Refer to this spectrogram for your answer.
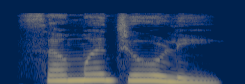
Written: ಸಮಜೋಳಿ

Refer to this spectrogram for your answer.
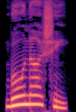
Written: ಬನಸಿ

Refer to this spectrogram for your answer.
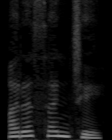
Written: ಅರಸಂಚೆ

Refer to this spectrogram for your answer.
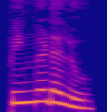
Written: ಪಿಂಗಡಲು

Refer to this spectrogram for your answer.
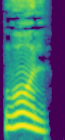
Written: ವೋಲ್

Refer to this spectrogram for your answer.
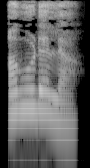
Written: ಅವುಡಲ

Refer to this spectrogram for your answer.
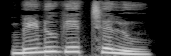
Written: ಬಿಡುಗೆಚ್ಚಲು

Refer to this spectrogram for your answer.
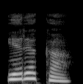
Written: ಏರಿಕ್ಕು

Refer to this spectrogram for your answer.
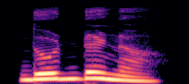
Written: ದೊಡ್ಡಣ

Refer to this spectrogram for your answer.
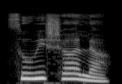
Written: ಸುವಿಶಾಲ

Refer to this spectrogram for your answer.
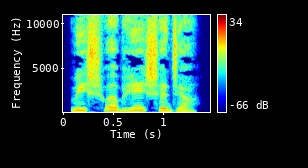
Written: ವಿಶ್ವಭೇಷಜ

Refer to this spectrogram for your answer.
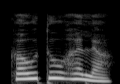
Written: ಕುತೂಹಲಿ

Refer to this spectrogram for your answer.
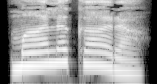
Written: ಮಾಲಗಾರ

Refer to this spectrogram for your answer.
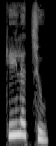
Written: ಗಾಲೀಚ

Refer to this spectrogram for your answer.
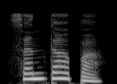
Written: ಸಂತಾಪ

